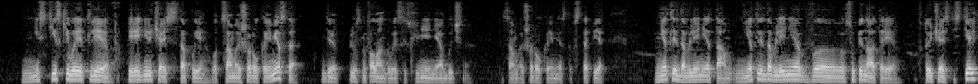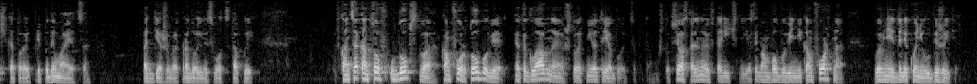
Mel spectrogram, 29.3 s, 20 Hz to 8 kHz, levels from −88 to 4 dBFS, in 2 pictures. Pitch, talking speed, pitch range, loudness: 110 Hz, 140 wpm, 100-125 Hz, -22 LUFS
